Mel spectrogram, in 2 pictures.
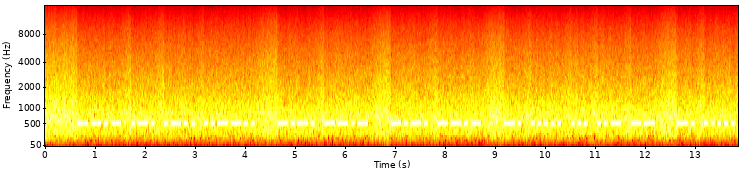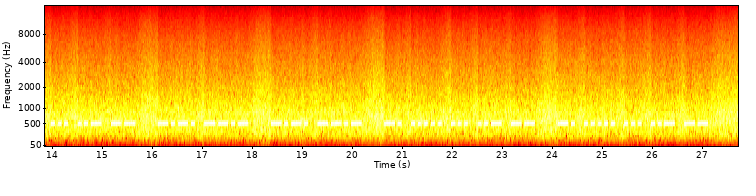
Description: Morse code, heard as a keyed tone, machine-sent, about 18 wpm, 520 Hz, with radio static and a narrow filter. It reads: QRL? CQ CQ N5SUM N5SUM CQ CQ N5SUM N5SUM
